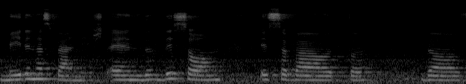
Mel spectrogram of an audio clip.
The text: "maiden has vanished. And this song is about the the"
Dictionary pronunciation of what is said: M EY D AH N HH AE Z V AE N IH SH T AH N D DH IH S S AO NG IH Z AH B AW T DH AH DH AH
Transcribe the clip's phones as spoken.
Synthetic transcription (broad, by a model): M EY D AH N HH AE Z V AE N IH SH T AH N D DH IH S S AO NG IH S AH B AW T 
